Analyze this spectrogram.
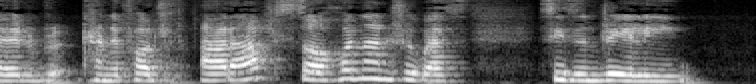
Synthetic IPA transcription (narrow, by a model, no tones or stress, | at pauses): əkʰandəfɔdvaɾafsɔɦʊnanruwɛθ | sɪðənriːlˠi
